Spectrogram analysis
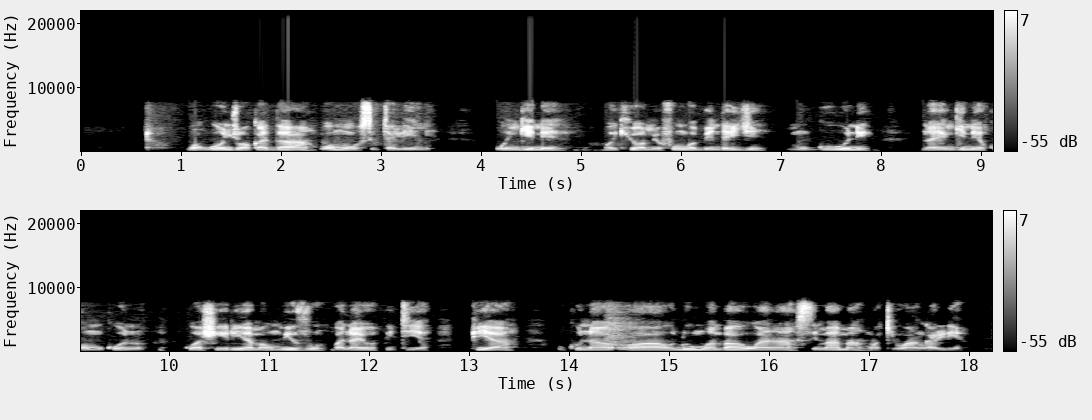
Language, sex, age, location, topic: Swahili, male, 25-35, Mombasa, health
